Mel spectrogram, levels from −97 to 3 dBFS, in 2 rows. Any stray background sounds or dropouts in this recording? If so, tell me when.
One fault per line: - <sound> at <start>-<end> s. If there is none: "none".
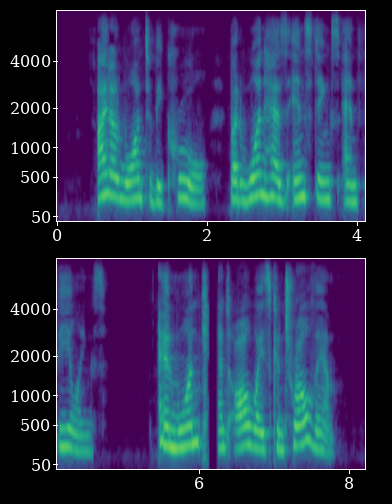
- dropout at 6.1-6.3 s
